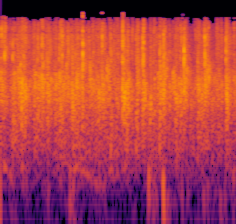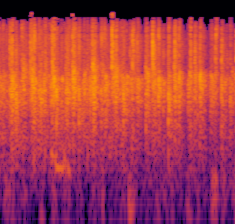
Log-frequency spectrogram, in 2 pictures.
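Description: Sustained applause from an audience, a dense, even wash of many hands clapping at a steady loudness for the full stretch, with no voices standing out.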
